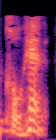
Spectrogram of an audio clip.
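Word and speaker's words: Kohen (כהן): 祭司这个词儿哈， Strong 的这个希伯来原文的字典的号是 H3548，它的发音就是 Kohen。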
